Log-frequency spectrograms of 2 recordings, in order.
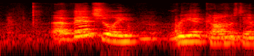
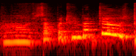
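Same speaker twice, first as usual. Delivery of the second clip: playful smashing giant; 11 semitones higher than usual. Acted. Kronos stomping tiny men underfoot, playful high giant voice. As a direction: do a giant's silly squeal.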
